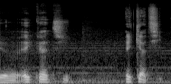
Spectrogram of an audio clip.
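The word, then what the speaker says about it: Hecate: En anglais, c'est on dit Ekati Ekati, ok, d'accord.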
